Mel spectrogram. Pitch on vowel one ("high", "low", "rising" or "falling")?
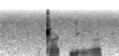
low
